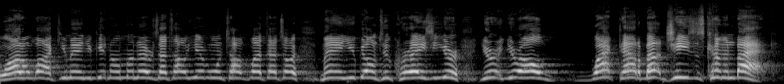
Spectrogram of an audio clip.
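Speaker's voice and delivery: loud, high, scornful jeer at the preacher; mocking scoffer. Scoffer jeering at a friend who talks about Jesus, loud and scornful. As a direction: sneer it like a fed-up friend.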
